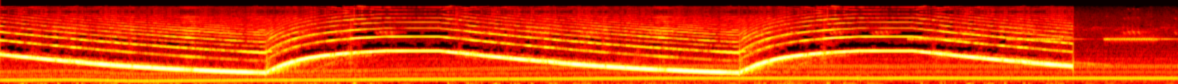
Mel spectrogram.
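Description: A car engine hums steadily, rising slightly in pitch as the car speeds up.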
